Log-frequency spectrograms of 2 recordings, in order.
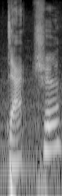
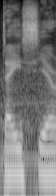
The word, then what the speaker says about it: Dacia: sort of preface this I'm going to say Dacia and probably also mix it with dater which I know is the correct way to say it but it's because James May always said daier and it's sort of got engrained in my memory that that's how he's supposed to say it so yes I I'm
